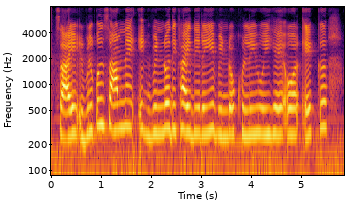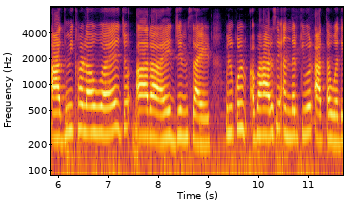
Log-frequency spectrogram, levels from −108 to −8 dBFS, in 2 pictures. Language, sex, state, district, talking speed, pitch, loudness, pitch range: Hindi, female, Bihar, East Champaran, 180 wpm, 265 Hz, -15 LUFS, 250-285 Hz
